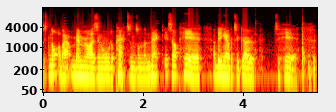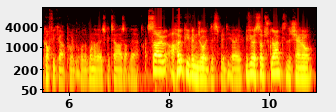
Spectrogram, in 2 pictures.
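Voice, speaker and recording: A man of medium pitch chats to camera in an earnest, enthusiastic way. He pronounces his R softly, closer to a W, and rambles along like an online music teacher sharing advice. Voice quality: soft R sounds, says w for r. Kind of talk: casual talk to camera.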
